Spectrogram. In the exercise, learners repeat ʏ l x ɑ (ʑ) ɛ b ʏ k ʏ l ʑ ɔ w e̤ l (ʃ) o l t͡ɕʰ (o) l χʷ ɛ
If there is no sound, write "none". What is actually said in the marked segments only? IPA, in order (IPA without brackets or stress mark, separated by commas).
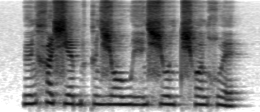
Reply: ɕ, ɕ, ɔ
